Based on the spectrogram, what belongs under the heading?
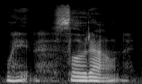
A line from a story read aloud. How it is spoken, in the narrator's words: gasps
